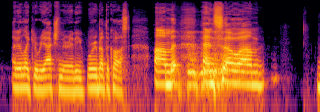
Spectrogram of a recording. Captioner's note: laughter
